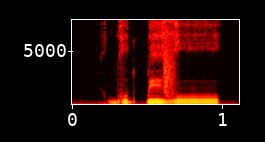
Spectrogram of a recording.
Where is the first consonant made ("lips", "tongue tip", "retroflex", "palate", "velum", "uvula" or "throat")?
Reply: velum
